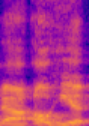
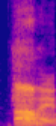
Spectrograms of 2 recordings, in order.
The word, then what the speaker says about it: Shohei: And the two I'm talking about is Ichiro Suzuka and Oshie Ohtani. Shohei Ohtani. Thank you. I appreciate the correction.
